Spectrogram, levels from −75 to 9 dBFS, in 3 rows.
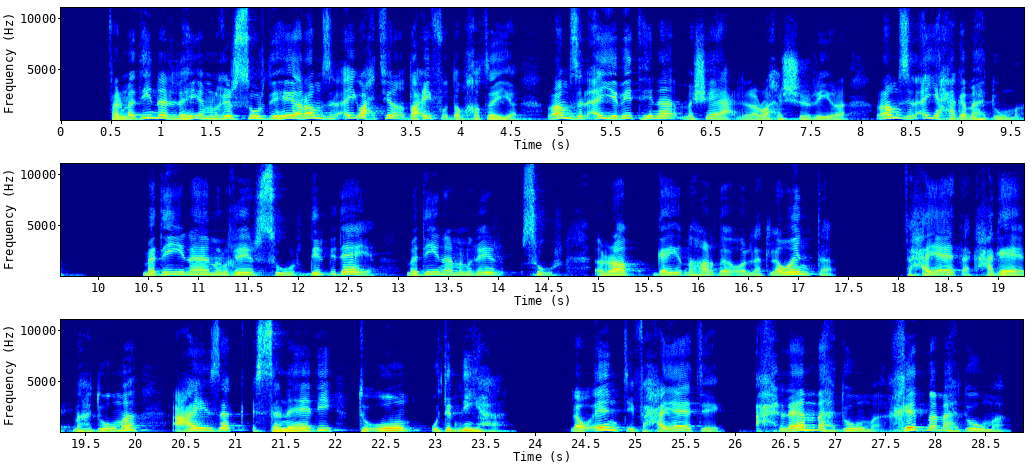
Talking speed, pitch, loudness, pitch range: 125 wpm, 175 Hz, -26 LUFS, 145-215 Hz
